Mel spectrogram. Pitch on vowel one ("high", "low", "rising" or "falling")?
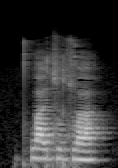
high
